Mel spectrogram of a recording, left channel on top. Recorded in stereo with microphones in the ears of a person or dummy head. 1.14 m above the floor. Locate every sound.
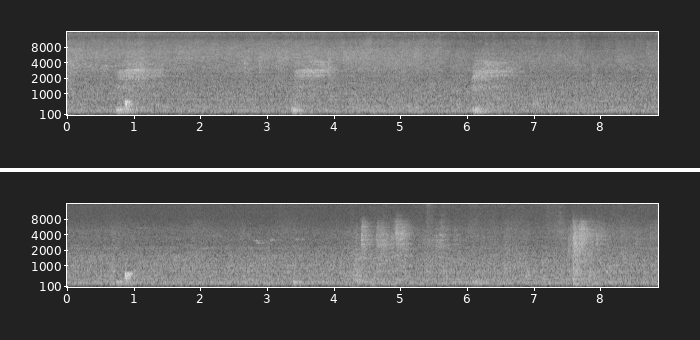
0.9 s a pop: 30° left (ahead or behind), 1.6 m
